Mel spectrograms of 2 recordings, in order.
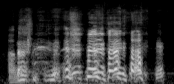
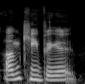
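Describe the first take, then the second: First: I'm keeping it, drawn out high and slow; high, slow sing-song repeat; playful high sing-song. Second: Said in the usual way. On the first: Shown as a demonstration.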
